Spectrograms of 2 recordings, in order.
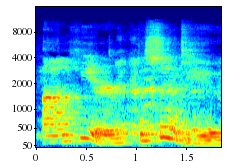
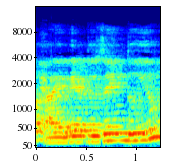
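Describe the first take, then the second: First: Spoken in an overly careful, plain American voice. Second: Spoken with a put-on French accent. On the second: "with a French accent"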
